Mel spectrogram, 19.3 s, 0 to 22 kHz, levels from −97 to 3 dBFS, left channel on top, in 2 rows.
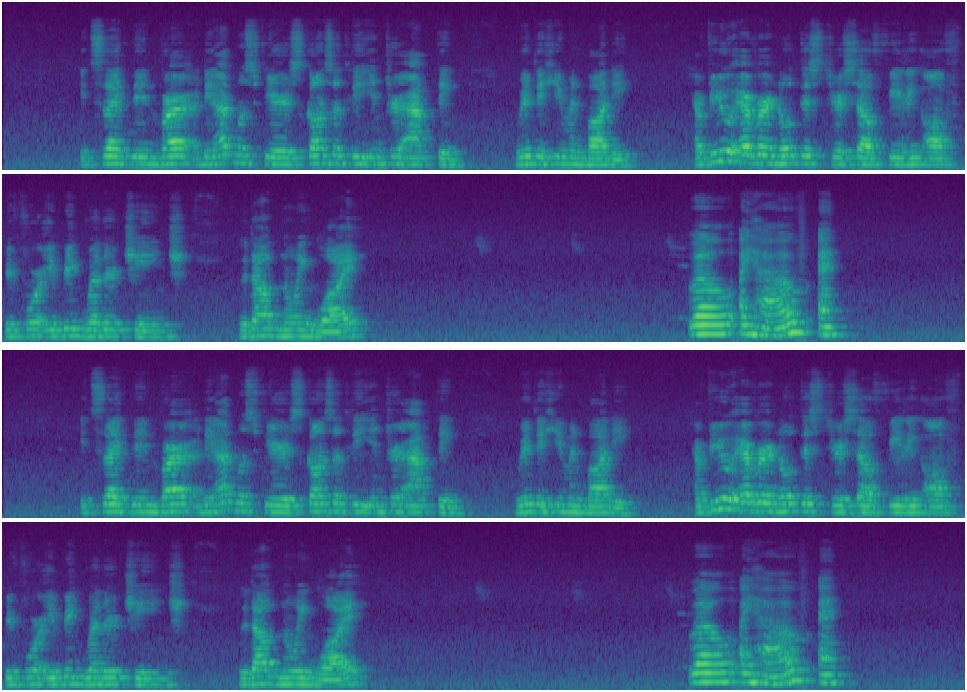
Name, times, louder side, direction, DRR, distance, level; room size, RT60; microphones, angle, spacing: voice 1, 0.8-4.6 5.1-6.3 6.9-11.4 12.0-13.2, left 1 dB, 10° left, -3 dB, 0.6 m, -29 dB
voice 2, 16.5-17.9, left 3 dB, 75° left, 1 dB, 0.8 m, -24 dB
2.9 x 2.4 x 2.2 m, 0.32 s
head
